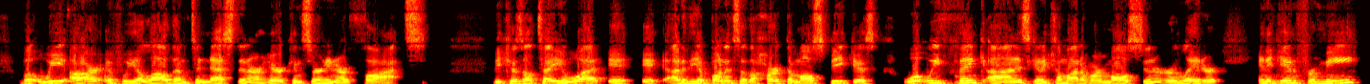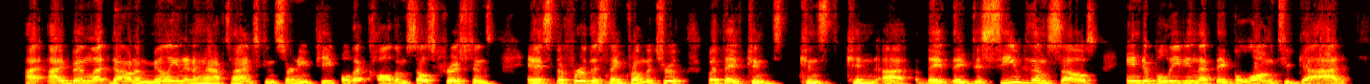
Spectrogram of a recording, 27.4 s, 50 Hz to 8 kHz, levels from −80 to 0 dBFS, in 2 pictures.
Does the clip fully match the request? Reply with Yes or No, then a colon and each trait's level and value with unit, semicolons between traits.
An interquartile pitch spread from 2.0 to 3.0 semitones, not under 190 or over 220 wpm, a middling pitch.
Yes: average, 2.7 semitones; fast, 205 wpm; medium, 165 Hz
